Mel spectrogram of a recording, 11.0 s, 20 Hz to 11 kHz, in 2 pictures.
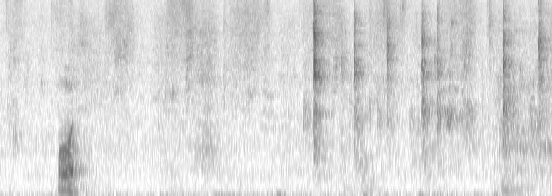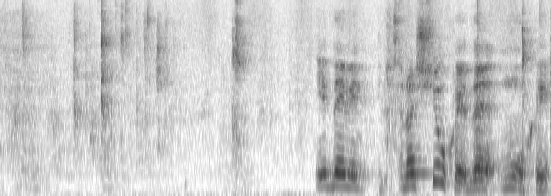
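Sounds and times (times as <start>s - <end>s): hand rubbing on skin: 0.0s - 5.0s.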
